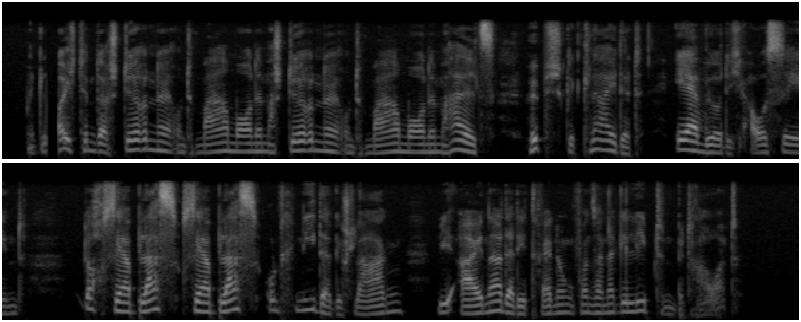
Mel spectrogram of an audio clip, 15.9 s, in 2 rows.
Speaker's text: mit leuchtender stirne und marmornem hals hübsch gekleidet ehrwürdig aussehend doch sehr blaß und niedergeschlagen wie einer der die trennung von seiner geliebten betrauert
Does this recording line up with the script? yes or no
no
